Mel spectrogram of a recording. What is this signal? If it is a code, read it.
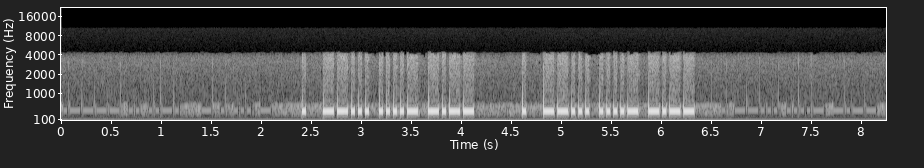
Morse code, heard as a keyed tone, about 34 wpm, 370 Hz. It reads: E74Y E74Y
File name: ARCHIV / OKDX2019 / OKOM40 KX3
